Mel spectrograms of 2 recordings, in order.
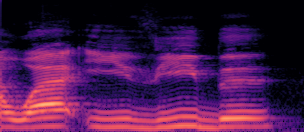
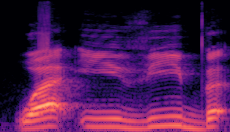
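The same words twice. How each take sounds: First: The b bounces lightly and flows on smoothly. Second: The b is cut off with an abrupt stop. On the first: The speaker calls it right. "dia langsung mengalir" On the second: The speaker calls it wrong. "bukan dengan berhenti di situ atau seolah-olah ada hamzah mati di situ"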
